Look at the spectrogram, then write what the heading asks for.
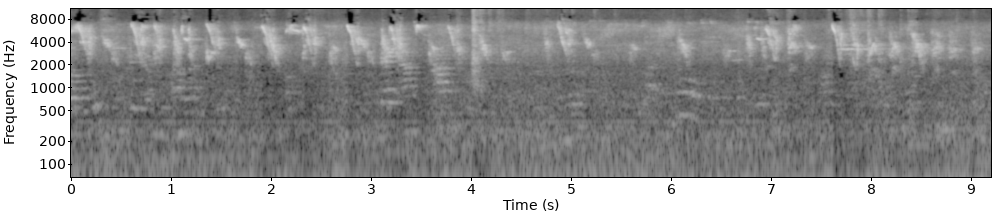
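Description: Small birds chirping, with a rapid, overlapping stream of short, high, downward-sweeping chirps, several a second.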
